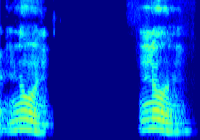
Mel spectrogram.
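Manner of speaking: "নুন" just like the Bengali word for salt; teacher modelling "নুন" with a plain Bengali n; simple everyday pronunciation. Shown as a demonstration. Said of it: "আমরা বাংলা ভাষায় লবণকে নুন বলে থাকি".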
